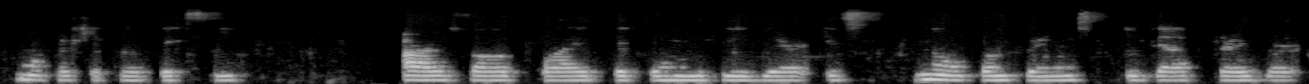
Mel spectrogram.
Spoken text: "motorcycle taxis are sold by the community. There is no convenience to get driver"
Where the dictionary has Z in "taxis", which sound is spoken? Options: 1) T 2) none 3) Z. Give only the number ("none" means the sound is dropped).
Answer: 2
